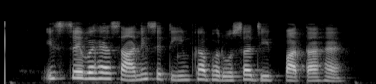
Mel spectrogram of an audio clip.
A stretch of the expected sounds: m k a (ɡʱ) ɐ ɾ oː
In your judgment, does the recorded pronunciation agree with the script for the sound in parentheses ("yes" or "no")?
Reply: no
